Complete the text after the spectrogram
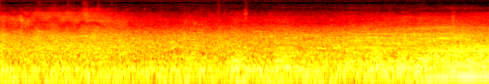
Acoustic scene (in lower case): street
